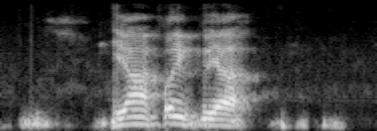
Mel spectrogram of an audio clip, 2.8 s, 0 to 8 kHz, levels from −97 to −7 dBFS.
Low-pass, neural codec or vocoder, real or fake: 7.2 kHz; codec, 16 kHz, 4 kbps, FreqCodec, smaller model; fake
